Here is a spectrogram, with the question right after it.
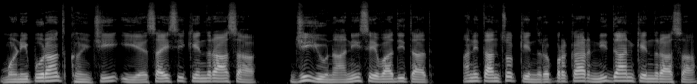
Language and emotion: Goan Konkani, neutral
